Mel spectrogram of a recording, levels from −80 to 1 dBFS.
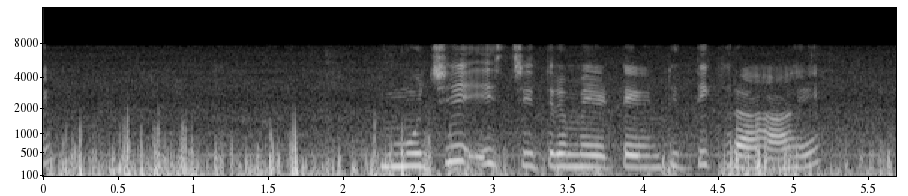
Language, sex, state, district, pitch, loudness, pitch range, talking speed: Hindi, female, Madhya Pradesh, Dhar, 235 Hz, -21 LUFS, 225-245 Hz, 85 wpm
